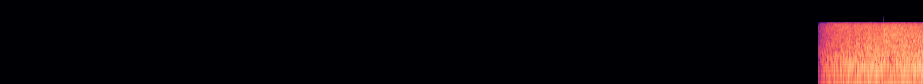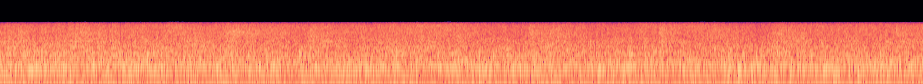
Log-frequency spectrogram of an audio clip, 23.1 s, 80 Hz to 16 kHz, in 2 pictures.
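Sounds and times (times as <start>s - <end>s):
sawmill conveyor machinery din: 10.3s - 23.0s.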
